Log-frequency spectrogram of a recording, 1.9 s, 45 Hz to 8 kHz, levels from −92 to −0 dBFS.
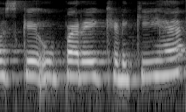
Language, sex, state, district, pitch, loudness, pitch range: Hindi, female, Bihar, Saharsa, 235 Hz, -26 LUFS, 230-240 Hz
